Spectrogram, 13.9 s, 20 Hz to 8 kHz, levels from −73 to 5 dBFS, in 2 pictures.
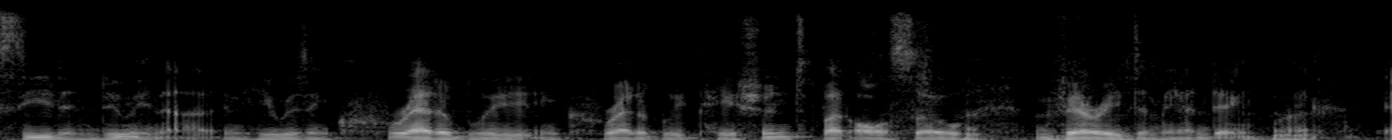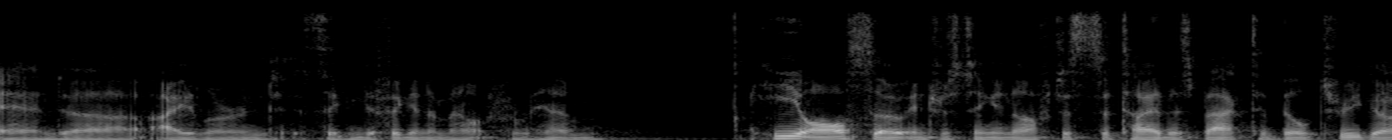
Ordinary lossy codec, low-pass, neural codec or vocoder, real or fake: Opus, 64 kbps; 7.2 kHz; codec, 16 kHz, 8 kbps, FreqCodec, larger model; fake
